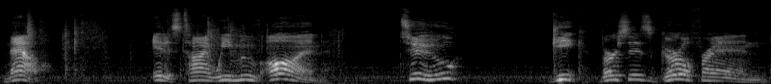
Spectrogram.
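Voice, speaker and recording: A man's voice: high-pitched, very animated, extremely slow, pauses often, pushed and bright, slight background noise. A man co-hosting a podcast, chatting casually about comics. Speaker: podcast co-host.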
